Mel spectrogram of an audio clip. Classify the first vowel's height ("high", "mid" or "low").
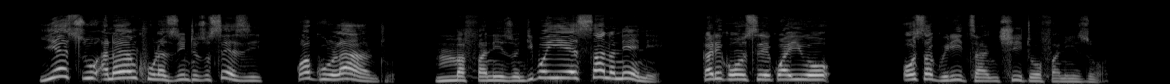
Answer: mid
